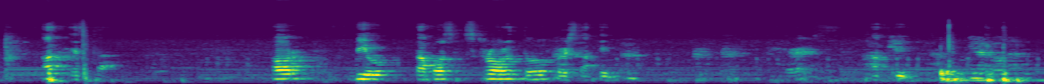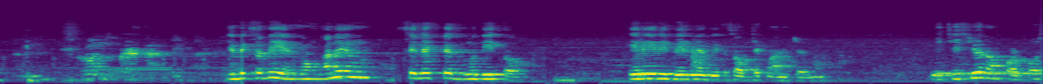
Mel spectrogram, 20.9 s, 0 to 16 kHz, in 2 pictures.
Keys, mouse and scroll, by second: 0.9 alt+s, 10.1 super+=.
